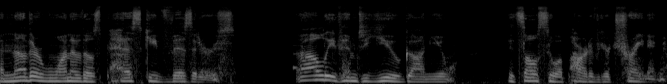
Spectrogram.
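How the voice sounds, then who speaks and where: A man puts on a character voice at a fairly high pitch. He keeps a moderate pace, with ordinary pitch variation. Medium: video game. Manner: curt, cold.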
